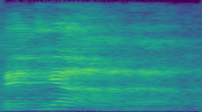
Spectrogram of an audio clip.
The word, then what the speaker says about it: Mignogna: It's pronounced Mignogna, like Italiano, Mignogna.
